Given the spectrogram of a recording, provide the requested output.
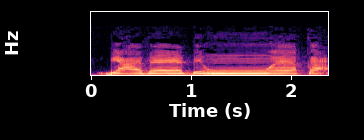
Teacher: التنوين اللي بعد واو، الواو من حروف الادغام، عاوزين غنة. بعذاب واقع لازم تغن، والقاف اخر درجات التفخيم، واقع والعين دائما مرقق.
